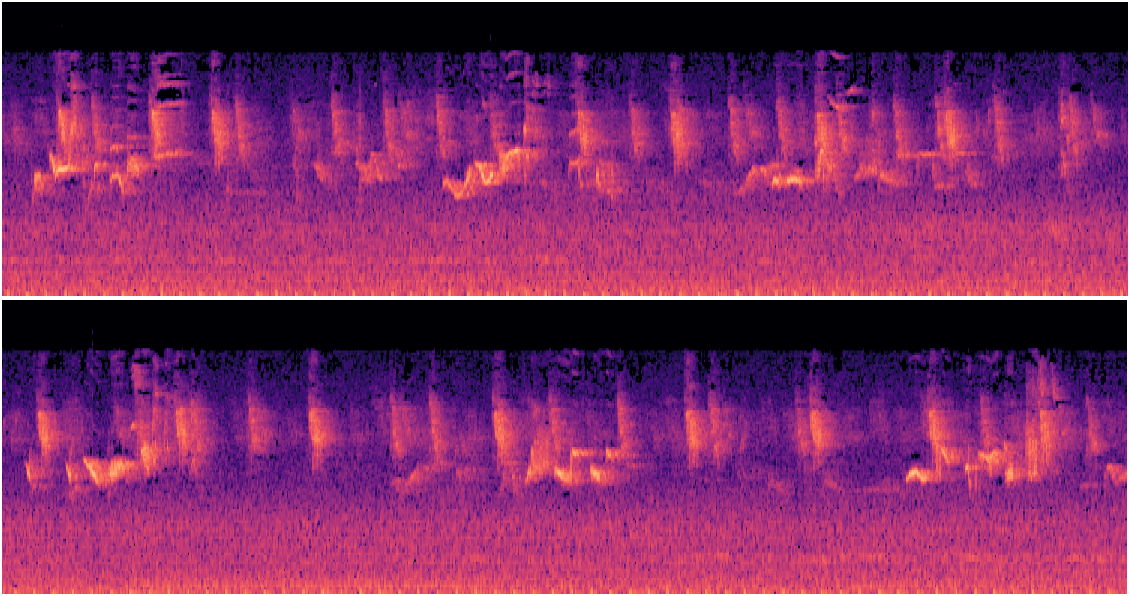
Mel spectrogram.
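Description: Songbirds chirping and singing without pause: a stream of quick, high chirps with a short warbled phrase every few seconds.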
